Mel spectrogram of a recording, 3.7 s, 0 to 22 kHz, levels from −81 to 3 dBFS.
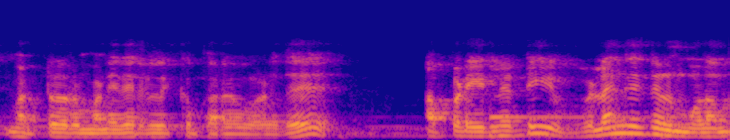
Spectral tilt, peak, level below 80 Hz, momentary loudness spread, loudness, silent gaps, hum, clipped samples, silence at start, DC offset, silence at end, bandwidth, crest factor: -5 dB/octave; -4 dBFS; -60 dBFS; 6 LU; -22 LUFS; none; none; under 0.1%; 0 s; under 0.1%; 0 s; 6.8 kHz; 18 dB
